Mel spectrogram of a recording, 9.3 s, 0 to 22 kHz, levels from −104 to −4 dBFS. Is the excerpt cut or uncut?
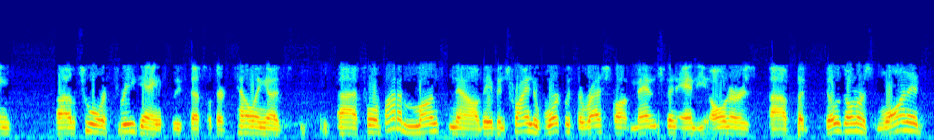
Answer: cut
